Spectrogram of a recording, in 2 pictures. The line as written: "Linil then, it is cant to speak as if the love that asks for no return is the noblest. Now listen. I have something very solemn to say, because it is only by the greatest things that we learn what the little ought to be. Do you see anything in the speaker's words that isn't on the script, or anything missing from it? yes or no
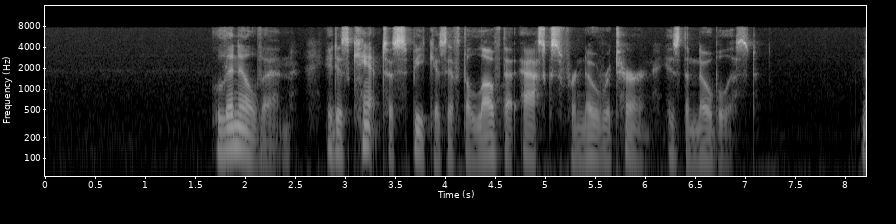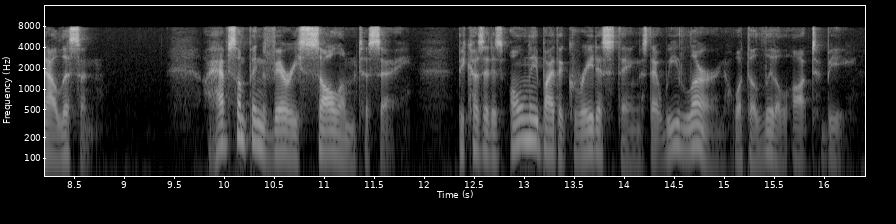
no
